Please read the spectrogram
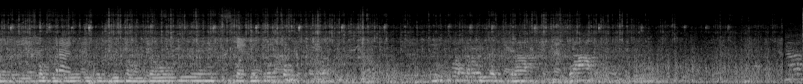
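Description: A voice talking over the steady running of a taxiing Grumman Ag Cat biplane's radial engine at low power.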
